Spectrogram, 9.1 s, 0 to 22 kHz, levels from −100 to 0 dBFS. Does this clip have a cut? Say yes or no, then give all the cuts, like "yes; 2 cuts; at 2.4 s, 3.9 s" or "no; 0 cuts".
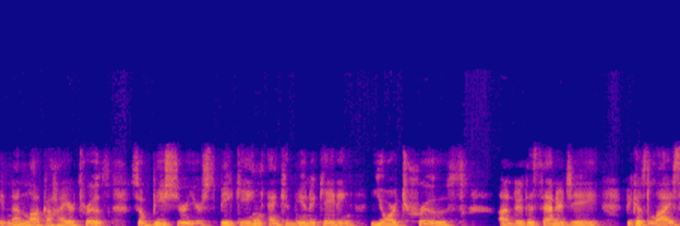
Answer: no; 0 cuts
